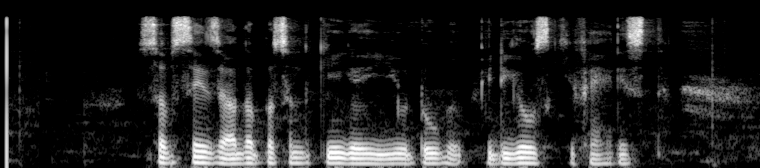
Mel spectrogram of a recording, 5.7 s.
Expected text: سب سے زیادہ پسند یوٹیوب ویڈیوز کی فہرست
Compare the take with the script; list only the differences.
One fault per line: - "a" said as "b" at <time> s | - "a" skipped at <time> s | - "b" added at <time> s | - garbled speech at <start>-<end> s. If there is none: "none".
- "کی گئی" added at 2.4 s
